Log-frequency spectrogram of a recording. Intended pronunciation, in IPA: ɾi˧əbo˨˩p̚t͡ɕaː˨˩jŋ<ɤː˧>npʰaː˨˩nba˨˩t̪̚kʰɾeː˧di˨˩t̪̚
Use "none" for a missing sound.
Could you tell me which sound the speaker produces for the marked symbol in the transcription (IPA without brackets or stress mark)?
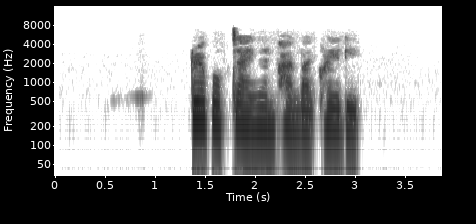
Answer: ɤ˧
